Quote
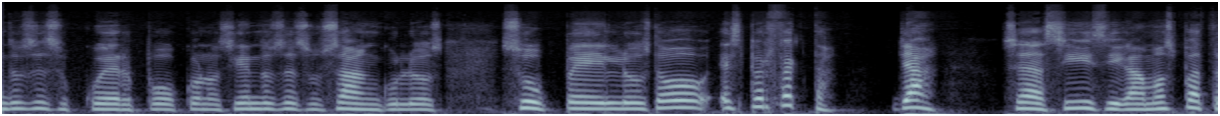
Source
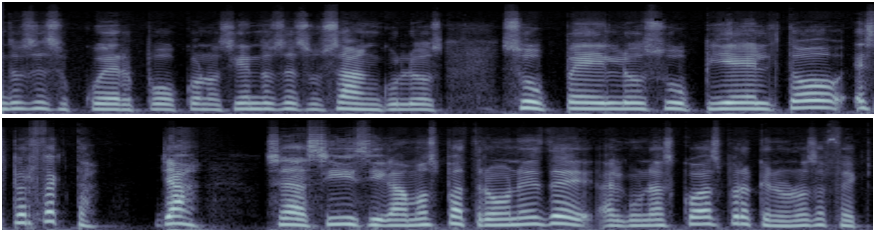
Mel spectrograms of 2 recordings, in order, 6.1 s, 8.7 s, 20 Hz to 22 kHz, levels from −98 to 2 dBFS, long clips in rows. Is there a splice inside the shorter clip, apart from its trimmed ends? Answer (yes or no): yes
